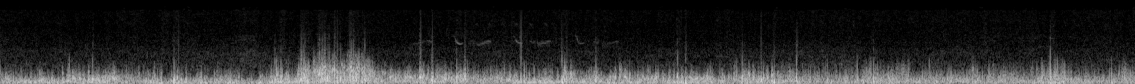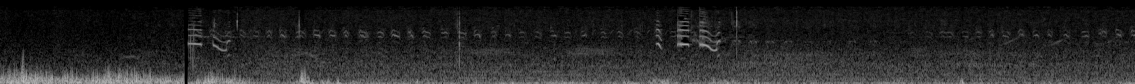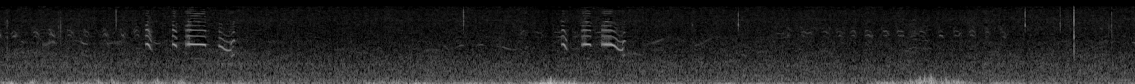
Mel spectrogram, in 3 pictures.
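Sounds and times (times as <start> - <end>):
wind rumble on microphone: 0.0 - 19.1, 20.1 - 25.2, 26.3 - 33.5
thin high bird chirping: 12.6 - 25.5, 26.8 - 34.0
bird call with falling notes: 13.2 - 13.7, 17.9 - 19.0, 28.3 - 29.0.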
